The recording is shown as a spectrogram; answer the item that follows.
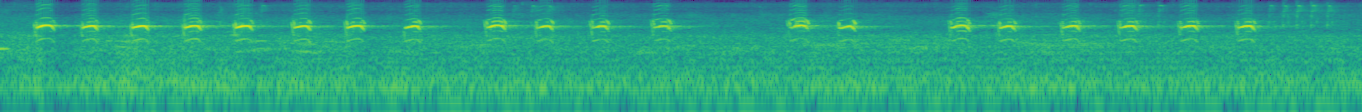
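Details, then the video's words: Dakni teetar partridge chick chirping naturally: rapid, high, clipped chirps in quick bursts of several notes, about three or four per second, with brief pauses between runs; faint low background hum. "Chirping Sound of Dakni Teter Baby"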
